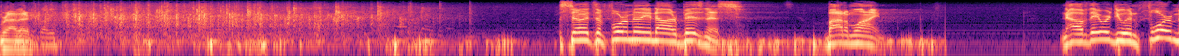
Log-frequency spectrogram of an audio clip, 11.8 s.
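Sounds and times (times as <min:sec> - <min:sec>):
speech: 0:00.0 - 0:01.7, 0:05.6 - 0:07.4, 0:08.3 - 0:08.9, 0:10.6 - 0:11.7
audience clapping: 0:00.0 - 0:04.8.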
